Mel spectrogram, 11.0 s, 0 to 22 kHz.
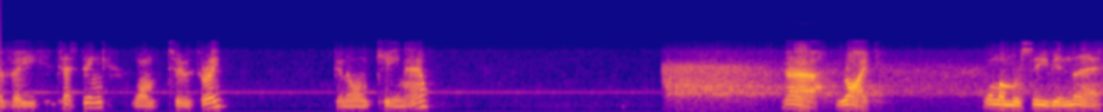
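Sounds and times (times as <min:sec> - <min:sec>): faint steady tone: 0:00.0 - 0:11.0
harsh digital data hiss: 0:06.6 - 0:11.0.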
